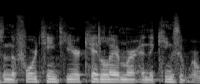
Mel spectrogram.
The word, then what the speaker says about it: Chedorlaomer: It's not actually pronounced Chedorlaomer. It's pronounced Chedorlaomer, and we know that because most other historical records of this type of name, it's with a K instead of a CH, right? So it's Chedorlaomer, and he, like I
